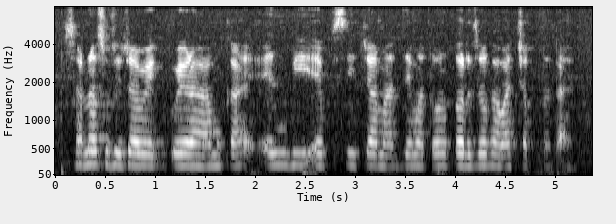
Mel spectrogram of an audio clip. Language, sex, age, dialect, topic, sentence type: Marathi, female, 41-45, Southern Konkan, banking, question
